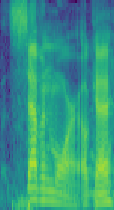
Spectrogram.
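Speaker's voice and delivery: ordinary talk, nothing marked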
